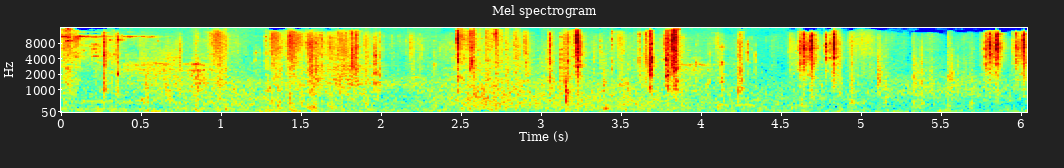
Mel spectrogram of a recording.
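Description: Quick footsteps rustle through grass and leaves.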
